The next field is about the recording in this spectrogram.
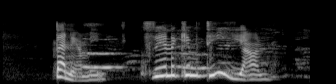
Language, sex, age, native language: Icelandic, female, 18-19, Icelandic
